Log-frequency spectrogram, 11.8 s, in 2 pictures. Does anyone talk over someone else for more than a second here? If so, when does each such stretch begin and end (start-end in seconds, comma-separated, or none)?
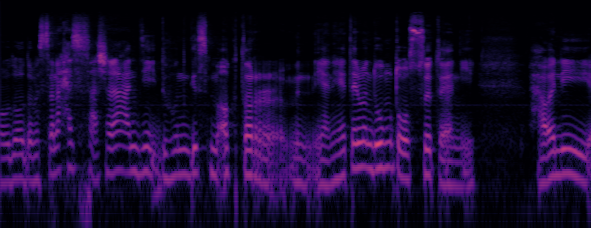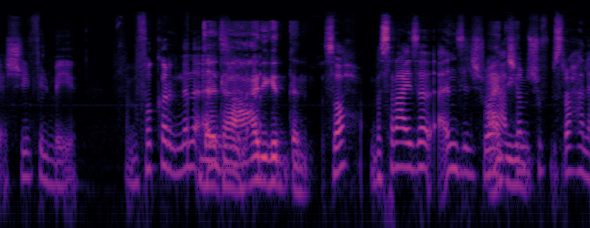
none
